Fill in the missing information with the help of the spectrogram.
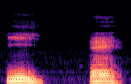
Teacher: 입술에 힘이 안 들어가고 이, 에, 이렇게 평평한 상태를 평순이라고 얘기하고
